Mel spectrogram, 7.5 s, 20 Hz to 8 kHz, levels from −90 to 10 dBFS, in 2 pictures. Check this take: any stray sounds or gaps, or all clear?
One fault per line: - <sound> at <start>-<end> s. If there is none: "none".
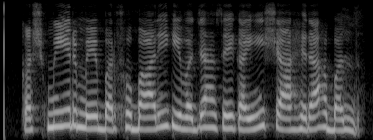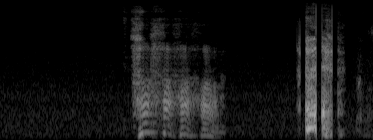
- laugh at 5.0-6.0 s
- throat clearing at 6.7-7.2 s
